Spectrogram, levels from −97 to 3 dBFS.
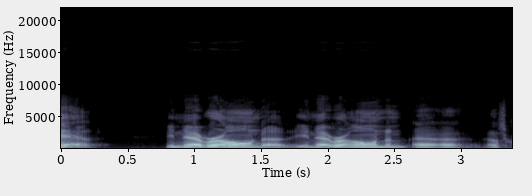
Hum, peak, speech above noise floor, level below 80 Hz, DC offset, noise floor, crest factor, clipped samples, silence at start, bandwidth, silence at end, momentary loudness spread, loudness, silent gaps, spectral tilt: none; -14 dBFS; 46 dB; -62 dBFS; under 0.1%; -76 dBFS; 16 dB; under 0.1%; 0 s; 6.4 kHz; 0.1 s; 15 LU; -29 LUFS; none; -8.5 dB/octave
